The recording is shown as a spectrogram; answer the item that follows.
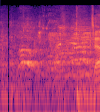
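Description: Basketball being dribbled on a hardwood gym court, with a few dull bounces under voices in the hall.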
